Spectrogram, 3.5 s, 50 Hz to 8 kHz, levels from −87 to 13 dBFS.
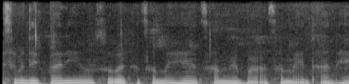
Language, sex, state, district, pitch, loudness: Hindi, female, Chhattisgarh, Sukma, 195 Hz, -22 LUFS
